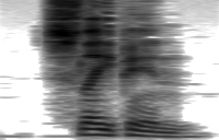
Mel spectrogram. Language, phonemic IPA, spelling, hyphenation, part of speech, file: English, /ˌsliːp ˈɪn/, sleep in, sleep in, verb, En-au-sleep in.ogg
- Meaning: 1. To sleep late; to go on sleeping past one's customary or planned hour 2. Used other than figuratively or idiomatically: see sleep, in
